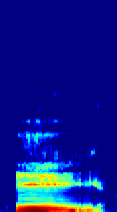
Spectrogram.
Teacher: The tongue is going to be in the front and high in your mouth. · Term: the vowel E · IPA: /iy/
